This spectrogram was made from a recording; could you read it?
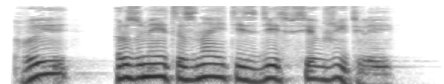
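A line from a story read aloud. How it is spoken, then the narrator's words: Calm. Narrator (Russian): спокойно заговорил Грей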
